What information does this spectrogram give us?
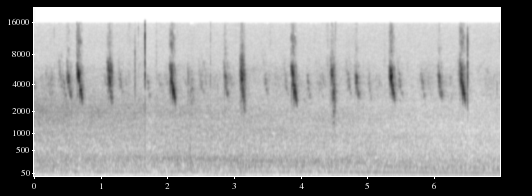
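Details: Three nestling sparrows on 12 May 2019 give a lively series of high, descending chirps, roughly two per second, fairly evenly spaced, with a low hum underneath.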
